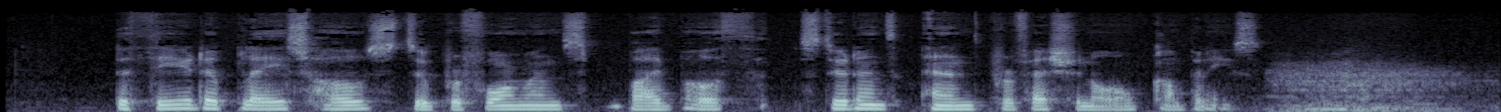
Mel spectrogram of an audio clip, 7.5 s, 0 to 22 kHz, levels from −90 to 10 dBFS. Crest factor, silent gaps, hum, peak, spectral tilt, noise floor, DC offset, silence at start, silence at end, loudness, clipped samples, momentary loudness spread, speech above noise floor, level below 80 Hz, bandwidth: 16 dB; none; none; -2 dBFS; -6.5 dB/octave; -58 dBFS; under 0.1%; 0.6 s; 0.2 s; -19 LUFS; under 0.1%; 16 LU; 39 dB; -46 dBFS; 14 kHz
